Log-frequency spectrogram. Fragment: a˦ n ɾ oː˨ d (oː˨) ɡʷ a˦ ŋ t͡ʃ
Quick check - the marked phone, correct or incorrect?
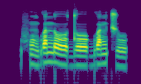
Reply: correct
